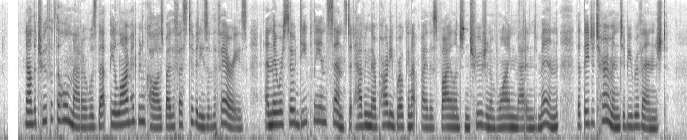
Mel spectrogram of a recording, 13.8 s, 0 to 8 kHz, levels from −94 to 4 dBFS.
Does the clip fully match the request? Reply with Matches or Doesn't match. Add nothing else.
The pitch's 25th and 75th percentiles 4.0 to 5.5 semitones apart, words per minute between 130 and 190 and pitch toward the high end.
Doesn't match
